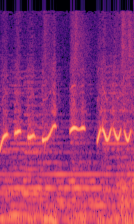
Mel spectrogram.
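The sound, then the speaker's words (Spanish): A person whistles a melody with a pronounced vibrato. Several clear, fairly high sustained notes waver quickly up and down, broken by brief pauses between short phrases. “ahora sí puedes silbar bien.”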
